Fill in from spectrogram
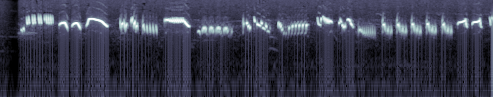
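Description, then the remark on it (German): A lark sings continuously: a rapid, unbroken stream of bright chirps, trills and warbled notes with no pauses, clear and fairly loud throughout. “Klingt nicht so richtig nach Lerche. Zeigst du mir mal, wie es richtig klingt?”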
